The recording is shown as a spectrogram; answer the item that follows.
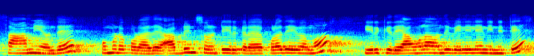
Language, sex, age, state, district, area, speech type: Tamil, female, 45-60, Tamil Nadu, Cuddalore, rural, spontaneous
